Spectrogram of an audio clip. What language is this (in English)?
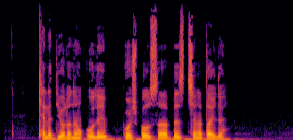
Uyghur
